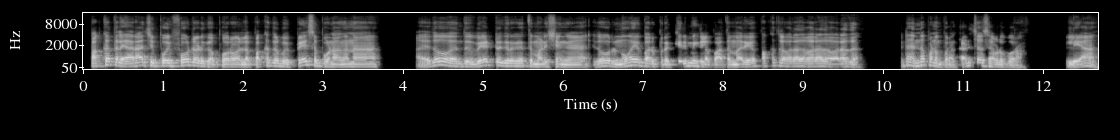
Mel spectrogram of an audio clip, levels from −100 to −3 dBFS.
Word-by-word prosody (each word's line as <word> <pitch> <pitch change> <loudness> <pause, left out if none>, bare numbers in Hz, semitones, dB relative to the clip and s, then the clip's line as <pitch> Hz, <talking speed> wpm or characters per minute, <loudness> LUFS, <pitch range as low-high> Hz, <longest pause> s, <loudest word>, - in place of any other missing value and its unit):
பக்கத்துல 135 +2 +2
யாராச்சு 165 +6 +2
போய் 150 -1 +2
ஃபோட்டோ 170 +2 +2
எடுக்க 125 -3 +2
போறோம்ல்ல 110 -1 +2
பக்கத்துல 155 -4 -1
போய் 110 -2 -2
பேச 195 +2 +2 0.2
போனாங்கன்னா, 115 -1 0 0.9
ஏதோ 180 +3 +1 0.2
வந்து 130 -1 0
வேற்று 175 -1 +1
கிரகத்து 135 -2 +2
மனிஷங்க 115 -2 0 0.3
ஏதோ 125 - 0
ஒரு 115 - -1
நோய 175 +1 +2
பரப்புற 125 -4 0
கிருமிகள 140 -6 +1
பார்த்த 105 +2 0
மாரியே 110 +2 +1
"பக்கத்துல 155 -4 -3
வராத, 135 +1 +2
வராத, 130 0 +1
வராத." 120 0 0 0.8
என்ன 185 - +1
பண்ண 175 - +1
போறோம்? 95 -2 -3
கடிச்சா - - -1
சாப்பட - - 0
போறோம். - - -4 0.6
இல்லையா? - - +2
130 Hz, 155 wpm, -23 LUFS, 115-150 Hz, 0.9 s, பக்கத்துல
